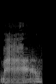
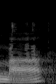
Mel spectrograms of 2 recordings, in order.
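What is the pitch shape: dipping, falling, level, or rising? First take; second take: dipping; rising. First: The pitch dips low, then rises again. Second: The pitch rises from mid to high. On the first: "삼성은 마" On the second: "이성은 마"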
